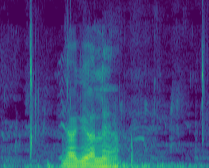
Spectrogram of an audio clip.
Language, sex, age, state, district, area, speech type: Santali, male, 18-30, West Bengal, Purba Bardhaman, rural, spontaneous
